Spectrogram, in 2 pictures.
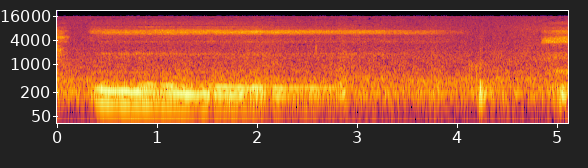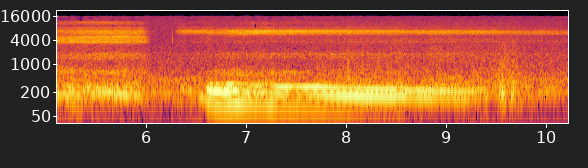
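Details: Snoring from a Staffordshire bull terrier foster dog asleep after two days of exercise matching a border collie: long, buzzing, rattling breaths with quieter pauses between, and a high steady background hum.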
